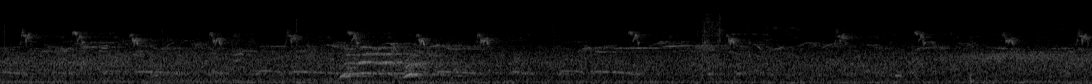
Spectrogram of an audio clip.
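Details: A frog chorus with lower, rolling croaks rising out of a steady wash of distant calling, while sharp high chirps tick along rapidly and unevenly in the background.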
